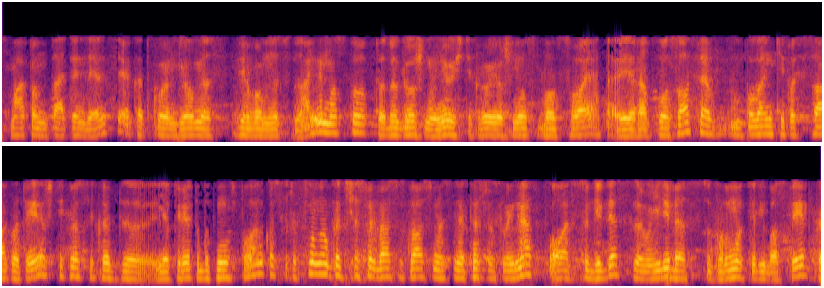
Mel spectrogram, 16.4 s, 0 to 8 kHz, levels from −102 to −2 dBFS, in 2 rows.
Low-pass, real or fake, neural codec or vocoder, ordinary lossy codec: 7.2 kHz; fake; codec, 44.1 kHz, 2.6 kbps, SNAC; AAC, 16 kbps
